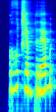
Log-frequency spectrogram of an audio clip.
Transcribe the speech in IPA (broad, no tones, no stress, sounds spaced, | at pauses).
ɾ ɔ̤ t͡ɕ ɛ b p r ɛ b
